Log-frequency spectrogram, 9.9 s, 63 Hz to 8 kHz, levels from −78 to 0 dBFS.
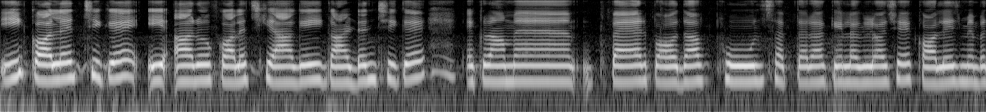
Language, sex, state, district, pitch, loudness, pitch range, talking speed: Angika, female, Bihar, Bhagalpur, 235 Hz, -16 LUFS, 230-255 Hz, 140 wpm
